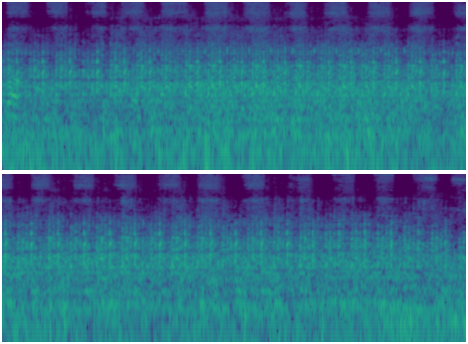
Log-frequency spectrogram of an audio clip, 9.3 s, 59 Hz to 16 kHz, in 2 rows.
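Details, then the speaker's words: 1977 Mack R-model diesel cranks heavily with rough, uneven pulses about four a second, catching only on ether. The injector pump receives fuel but sprays nothing out. No-start from no injector pump delivery. "nothing's coming out of the injector pump that is not good so we know we're getting fuel to there and we should be getting some plunge of some fuel spraying out of these but we're not"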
